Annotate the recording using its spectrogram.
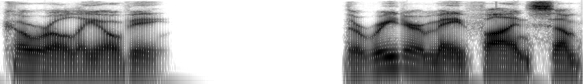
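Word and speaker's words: Korolev: Hence, the transliteration corf though it is pronounced corolio.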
